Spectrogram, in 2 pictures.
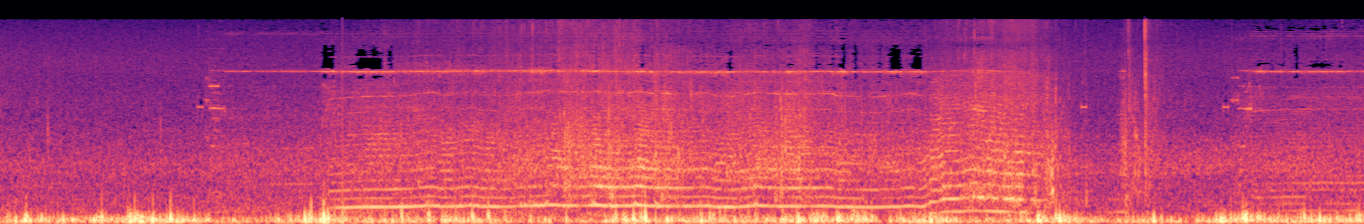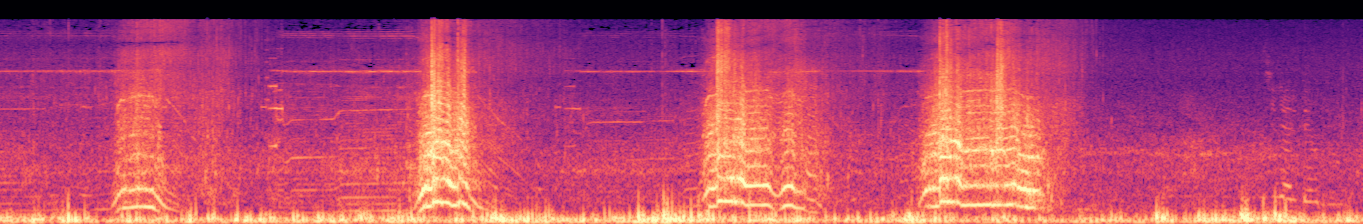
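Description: Electric motor of a mini eco RC racing boat whining: a steady pitched tone for about six seconds, then four short throttle bursts that rise and fall in pitch. A constant low rumble runs underneath.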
